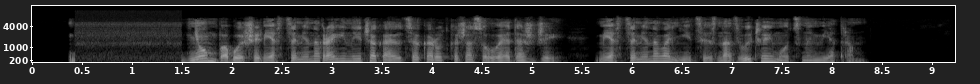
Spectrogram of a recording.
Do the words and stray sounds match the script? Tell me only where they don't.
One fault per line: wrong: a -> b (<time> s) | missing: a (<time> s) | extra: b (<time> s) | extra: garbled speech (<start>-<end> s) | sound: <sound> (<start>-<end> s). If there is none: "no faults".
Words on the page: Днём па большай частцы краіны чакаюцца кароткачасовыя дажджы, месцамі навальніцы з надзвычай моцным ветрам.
wrong: частцы -> месцамі (2.4 s)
